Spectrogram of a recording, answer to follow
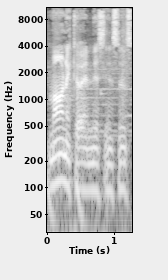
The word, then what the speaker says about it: Manuka: native to Australia but for some reason it's pronounced Monica in this instance not Manuka maybe I've just been pronouncing the honey variety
